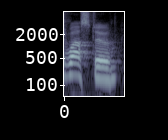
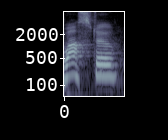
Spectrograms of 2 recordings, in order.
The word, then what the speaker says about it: Vastu: Now, those of you that have come across it before, you'll see it written either as Vastu with a short A or Vastu with a long A.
